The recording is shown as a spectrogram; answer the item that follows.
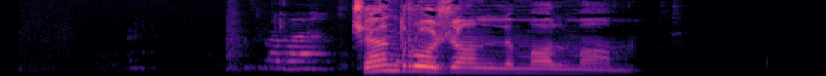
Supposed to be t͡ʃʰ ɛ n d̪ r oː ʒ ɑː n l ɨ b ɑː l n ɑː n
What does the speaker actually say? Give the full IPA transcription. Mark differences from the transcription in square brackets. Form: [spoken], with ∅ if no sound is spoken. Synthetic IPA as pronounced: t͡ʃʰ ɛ n d̪ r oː ʒ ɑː n l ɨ [m] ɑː l [m] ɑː [m]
